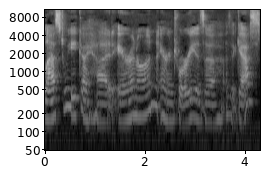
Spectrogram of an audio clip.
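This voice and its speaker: A woman's fairly low voice, with audible room echo and noticeable background noise. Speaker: singer-songwriter. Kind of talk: livestream talk to viewers. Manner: projected, good breath support; halting, many ums.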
